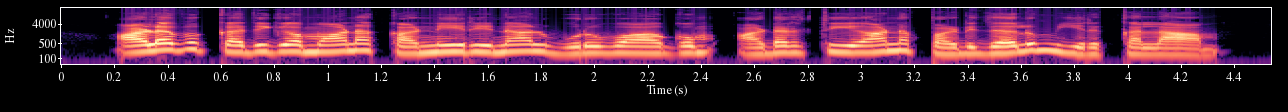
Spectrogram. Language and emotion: Tamil, neutral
